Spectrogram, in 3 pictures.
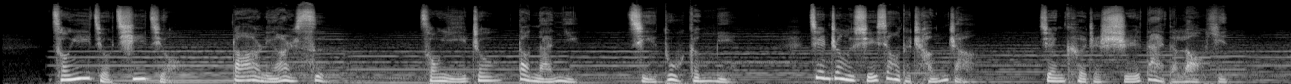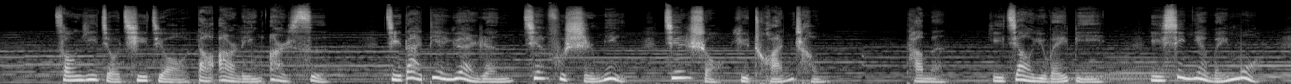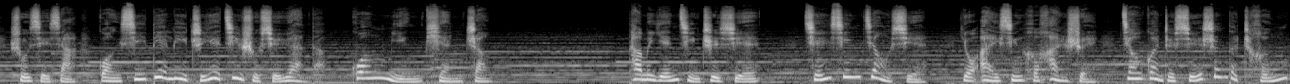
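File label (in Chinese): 女 感人温馨回忆感慨历程见证人物画像类, 国语配音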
